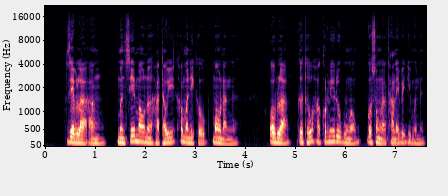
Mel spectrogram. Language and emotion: Bodo, sad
